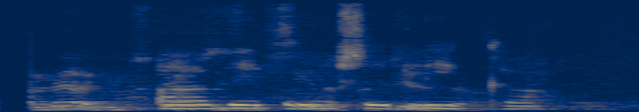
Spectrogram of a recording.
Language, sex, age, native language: Icelandic, male, 10, Icelandic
